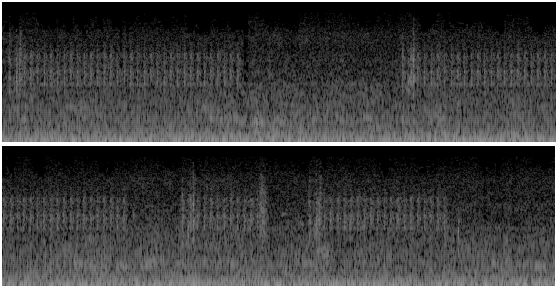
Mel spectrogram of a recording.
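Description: Rapid soft electronic blips chatter in short bursts.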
